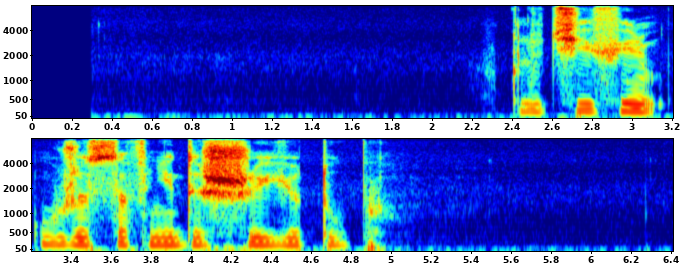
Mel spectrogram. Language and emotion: Russian, neutral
